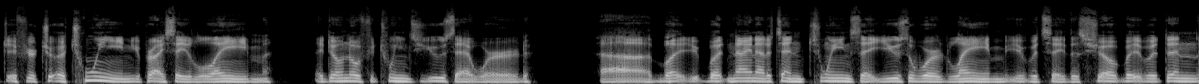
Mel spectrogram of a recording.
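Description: A man hosting a bedtime podcast in a creaky, lulling voice, meandering haltingly and interrupting himself through a silly monologue. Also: medium pitch, no room sound, studio quality. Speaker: host of a bedtime sleep podcast. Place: small closet, close and dry.

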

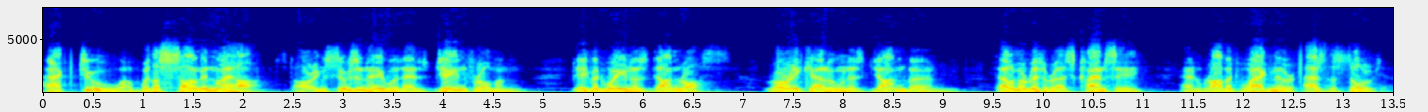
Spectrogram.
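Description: A man's voice: on the high side, big pitch swings, unhurried, slightly rough. A man presenting formally as the host of a 1950s radio show. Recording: muffled, phone-like vintage radio broadcast.

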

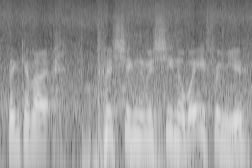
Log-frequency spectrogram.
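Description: A man's voice: sits high, fairly even intonation, fairly quick, background noise. A man coaching a rowing workout in a casual, rambling, jokey and conversational way. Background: music.

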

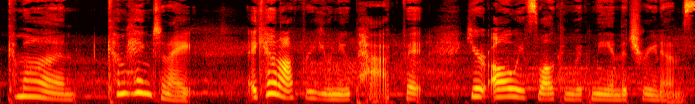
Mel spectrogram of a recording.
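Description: A woman's voice: mid-range voice, very animated, a little fast, a bit bright, a little hiss or hum. A woman playing a loyal, playful friend in an audio drama, speaking in a coaxing, affectionate way. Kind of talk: naturalistic audio drama acting.

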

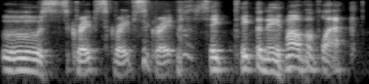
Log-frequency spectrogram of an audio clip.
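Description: A man's voice: mid-range voice, slow pace, a bit bright, husky. A man co-hosting a pop culture podcast, chatting in a jokey, conversational way. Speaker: podcast co-host. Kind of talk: casual pop culture chat. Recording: dull, lo-fi podcast audio.

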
